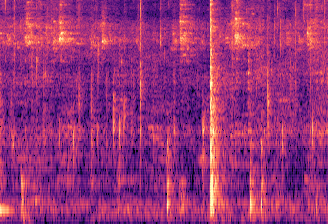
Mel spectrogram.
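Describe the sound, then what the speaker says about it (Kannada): Curry leaves stirred and fried in a pan for Mangalore-style satekai sambar: a soft sizzle broken by repeated ladle scrapes and clinks, one sharp knock, with a voice speaking now and then. "ಈ ರೀತಿಯಾಗಿ ಚೆನ್ನಾಗಿ ಫ್ರೈ ಆಗ್ತದೆ"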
